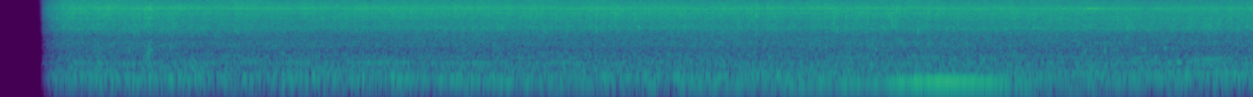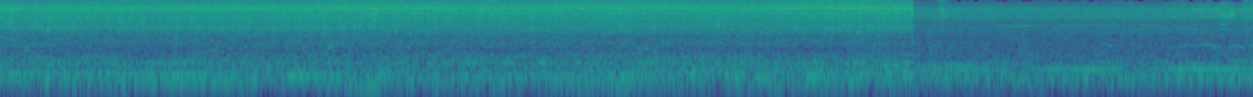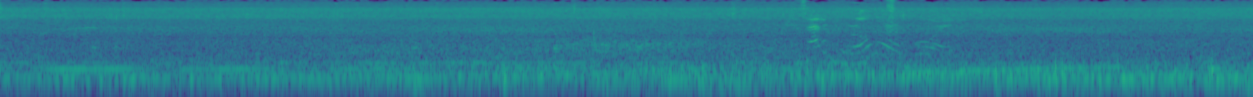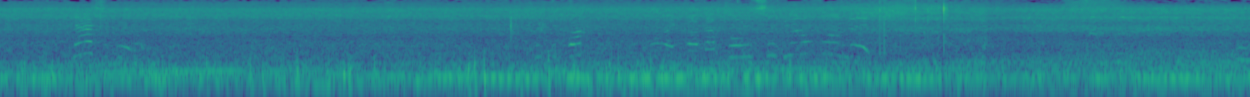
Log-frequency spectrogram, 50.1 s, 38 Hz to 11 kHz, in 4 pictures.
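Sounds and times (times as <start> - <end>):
water rushing through lock gate: 0.5 - 50.0.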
